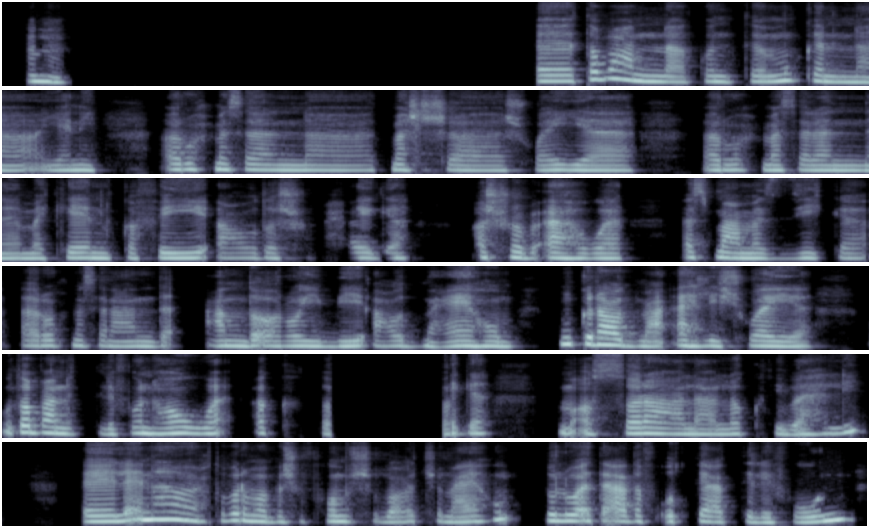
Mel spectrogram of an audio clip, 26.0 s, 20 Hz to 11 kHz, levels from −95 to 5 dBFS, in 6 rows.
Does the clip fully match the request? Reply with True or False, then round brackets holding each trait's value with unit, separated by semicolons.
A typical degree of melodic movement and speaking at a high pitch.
False (2.2 semitones; 200 Hz)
